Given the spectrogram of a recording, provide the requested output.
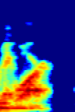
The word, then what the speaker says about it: Newa: Newar is called Nepal Bhasa, like the Nepal language. And the word Newar, which is spelled Newa in how it's pronounced in Newar, probably derives from Nepal, which is, of course, the place.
